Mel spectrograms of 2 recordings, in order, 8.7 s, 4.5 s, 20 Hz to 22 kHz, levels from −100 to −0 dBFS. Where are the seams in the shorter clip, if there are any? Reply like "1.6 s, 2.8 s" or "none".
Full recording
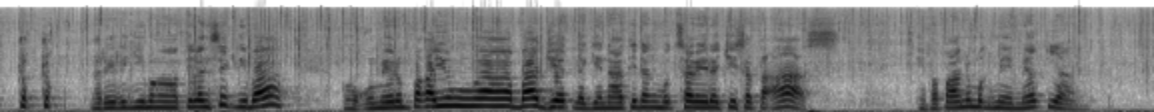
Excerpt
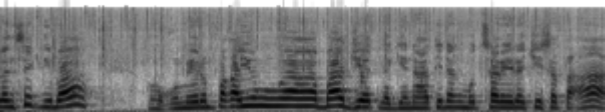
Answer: none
